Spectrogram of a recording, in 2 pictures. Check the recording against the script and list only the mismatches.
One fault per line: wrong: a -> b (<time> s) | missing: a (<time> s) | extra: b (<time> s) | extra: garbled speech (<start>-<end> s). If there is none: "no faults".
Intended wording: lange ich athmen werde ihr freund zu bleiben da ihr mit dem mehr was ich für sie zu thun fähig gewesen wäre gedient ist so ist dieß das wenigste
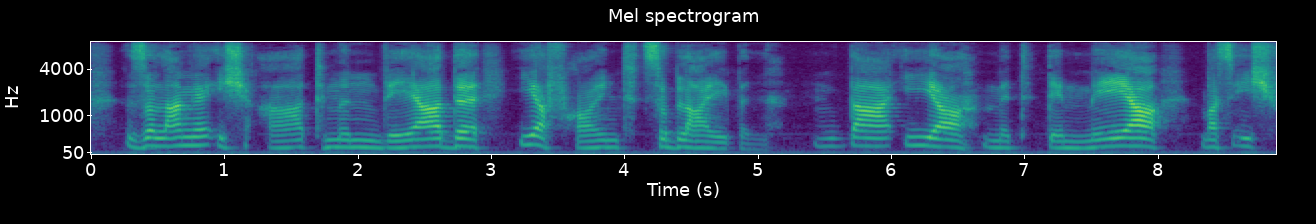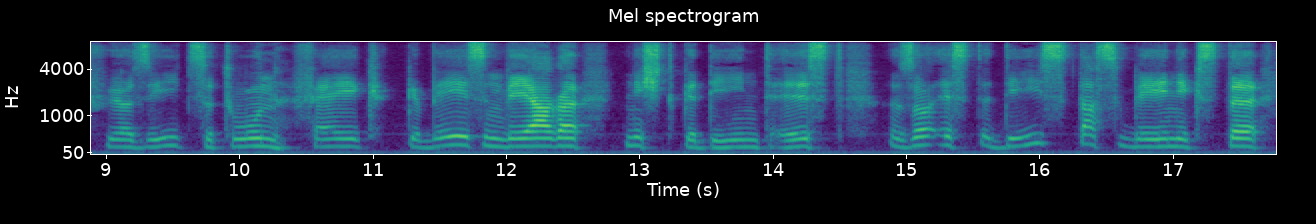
extra: nicht (12.9 s)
